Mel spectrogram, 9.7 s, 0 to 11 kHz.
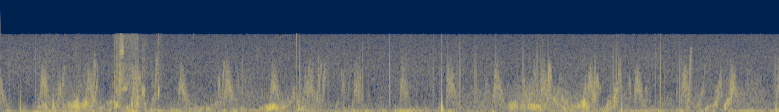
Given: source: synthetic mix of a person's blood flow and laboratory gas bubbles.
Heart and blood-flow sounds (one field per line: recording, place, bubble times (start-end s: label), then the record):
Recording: Doppler ultrasound of blood flow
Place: subclavian vein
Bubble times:
1.40-1.83 s: bubbles
1.94-2.02 s: bubbles
From the record:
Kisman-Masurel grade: 211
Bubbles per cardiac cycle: several, 3 to 8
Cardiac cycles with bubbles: 1 to 10%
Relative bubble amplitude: barely perceptible (0.100 to 0.250)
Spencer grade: 1 (occasional bubble signal discernible with the cardiac motion signal, with majority of cardiac periods free of bubbles)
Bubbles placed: anywhere in the cardiac cycle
